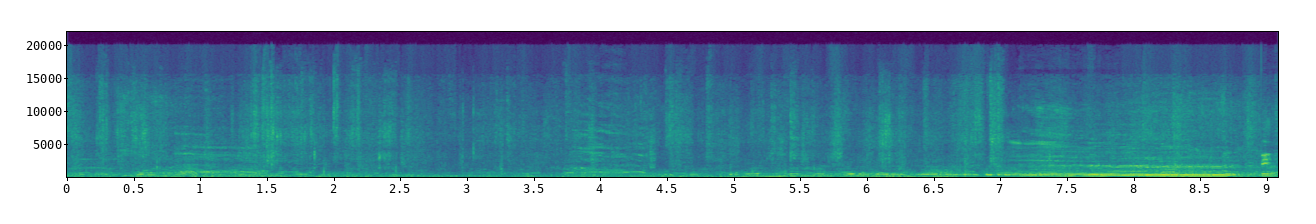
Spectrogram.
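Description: A milking cow lows several times at a winter livestock market in Uchkun, Kyrgyzstan. The moos are close and rise toward the end, mixed with people talking and crowd noise.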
